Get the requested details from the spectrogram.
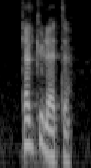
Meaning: calculator (handheld device)
- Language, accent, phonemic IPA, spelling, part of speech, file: French, France, /kal.ky.lɛt/, calculette, noun, LL-Q150 (fra)-calculette.wav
